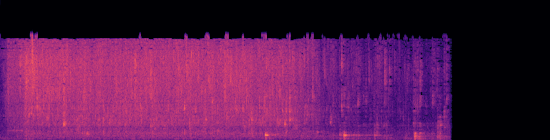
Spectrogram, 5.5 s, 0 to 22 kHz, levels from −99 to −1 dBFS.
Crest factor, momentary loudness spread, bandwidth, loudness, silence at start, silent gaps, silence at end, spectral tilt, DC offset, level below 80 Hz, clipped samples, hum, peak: 24 dB; 17 LU; 17 kHz; -33 LUFS; 0 s; none; 1 s; 2 dB/octave; under 0.1%; -84 dBFS; under 0.1%; none; -12 dBFS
